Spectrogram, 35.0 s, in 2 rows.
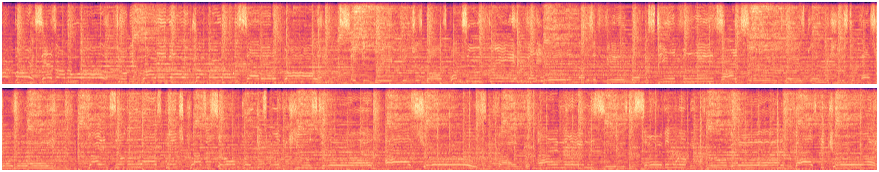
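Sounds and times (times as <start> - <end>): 
acoustic karaoke harmony: 0.0 - 34.9.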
